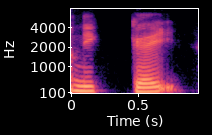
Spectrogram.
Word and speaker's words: Nikkei: Bueno, en japonés, cuando se escribe esa palabra, se utiliza este pequeño tsu. La idea es que luego de pronunciar ni, hay una pausa ahí. Y prefiguramos la consonante que va a continuar, en este caso la K, ¿no?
